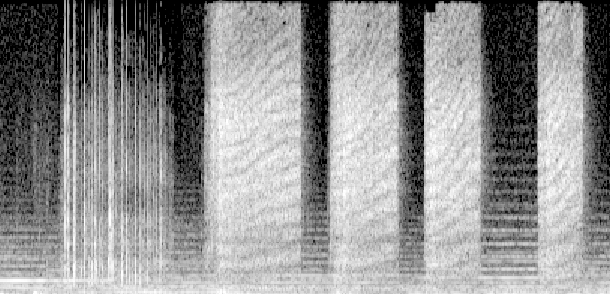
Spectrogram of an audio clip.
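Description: Background music, over which comes a quick run of crackling clicks and then four loud hissing bursts of about half a second each.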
